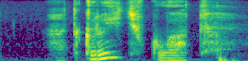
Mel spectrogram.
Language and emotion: Russian, sad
